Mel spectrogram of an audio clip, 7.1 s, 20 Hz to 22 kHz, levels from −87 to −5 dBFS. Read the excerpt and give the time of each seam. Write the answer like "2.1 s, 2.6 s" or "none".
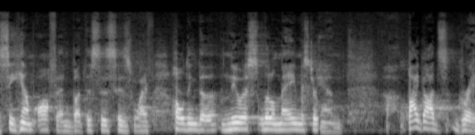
2.3 s, 4.7 s, 6.0 s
